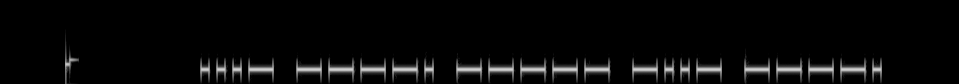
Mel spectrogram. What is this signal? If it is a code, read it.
Morse code, heard as a keyed tone, about 15 wpm, 700 Hz. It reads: V90X9
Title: Code Groups - 5 Letter:Numbers - 15wpm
